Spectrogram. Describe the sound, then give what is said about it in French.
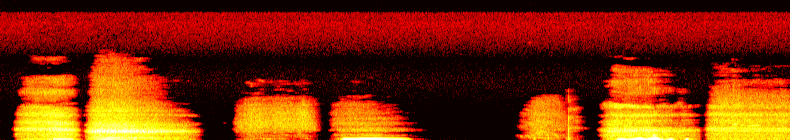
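Heavy, ragged breathing: a string of loud exhales and sighing gasps, some voiced, coming in uneven bursts with short pauses as someone catches their breath. “Rapidement, pendant que je reprends ma respiration.”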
